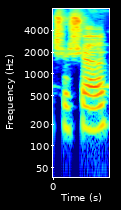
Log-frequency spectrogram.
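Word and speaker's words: Truchelut: Shout out to Dr. Ryan Trisho, that's how he pronounced his name.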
